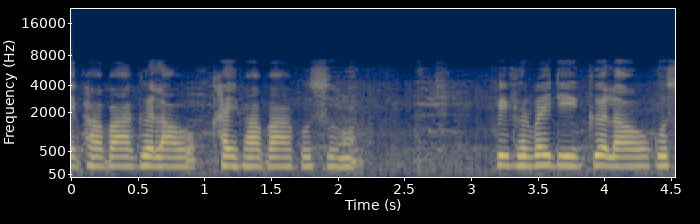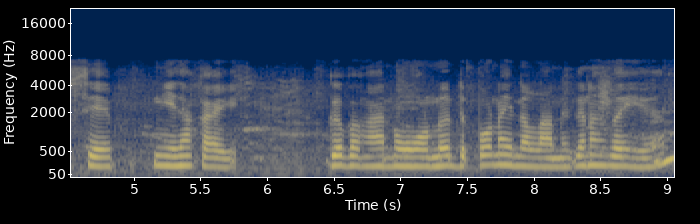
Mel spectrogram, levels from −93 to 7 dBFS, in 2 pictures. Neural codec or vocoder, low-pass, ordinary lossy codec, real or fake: vocoder, 22.05 kHz, 80 mel bands, Vocos; 7.2 kHz; none; fake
